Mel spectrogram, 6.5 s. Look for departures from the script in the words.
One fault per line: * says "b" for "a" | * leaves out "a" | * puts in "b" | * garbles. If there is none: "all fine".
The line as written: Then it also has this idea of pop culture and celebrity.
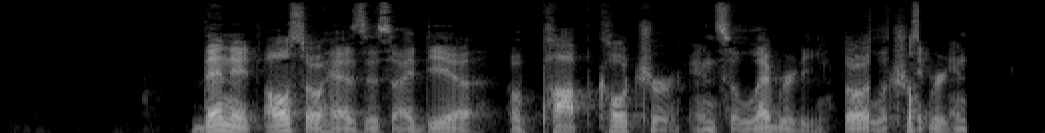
* garbles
